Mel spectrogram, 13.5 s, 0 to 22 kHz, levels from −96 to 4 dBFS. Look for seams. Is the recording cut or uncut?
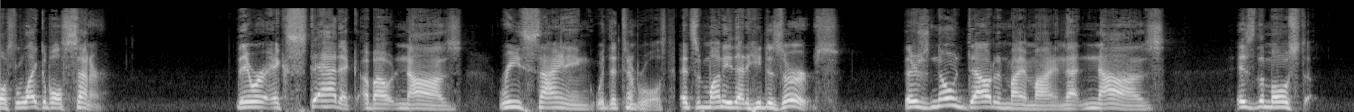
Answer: cut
